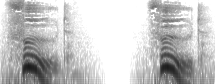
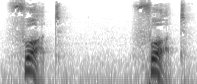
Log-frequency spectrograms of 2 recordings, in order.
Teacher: u 是长的元音，练的时候嘴型较扁，u 声音可以拉长一些。a 是短的元音，练的时候声音较短促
